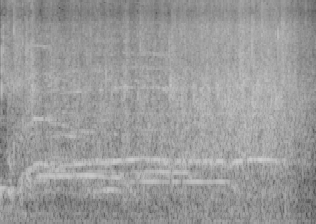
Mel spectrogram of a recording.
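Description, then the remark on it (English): A large crowd of spectators, including many Wisconsin youth, bursts into loud, sustained applause after Governor Tony Evers vetoed a bill. Dense clapping with some cheering and whistles mixed in, fading slightly at the end. “A crowd of spectators, including a number of Wisconsin youth, broke into thunderous applause after Governor Tony Evers vetoed the controversial bill.”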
